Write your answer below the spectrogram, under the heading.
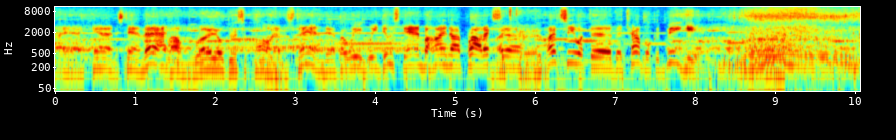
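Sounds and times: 
speech: 0:00.7 - 0:08.8
chainsaw running: 0:08.3 - 0:10.0.

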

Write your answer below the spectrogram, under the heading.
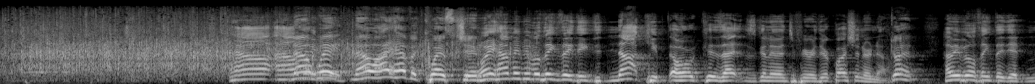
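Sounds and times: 
audience applause: 0:00.0 - 0:05.6
speech: 0:02.3 - 0:10.3.

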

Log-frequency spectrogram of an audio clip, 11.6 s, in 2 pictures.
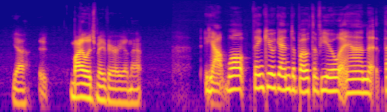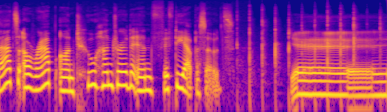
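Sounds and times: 
speech: 0:00.2 - 0:02.2, 0:03.1 - 0:09.4, 0:10.2 - 0:11.6
hand claps: 0:09.3 - 0:11.6.

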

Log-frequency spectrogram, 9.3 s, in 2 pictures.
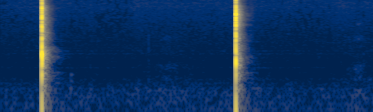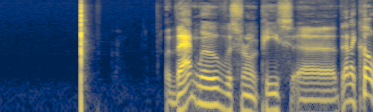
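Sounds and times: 
sarcastic slow clapping: 0:00.5 - 0:00.8
speech: 0:06.8 - 0:09.3.

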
